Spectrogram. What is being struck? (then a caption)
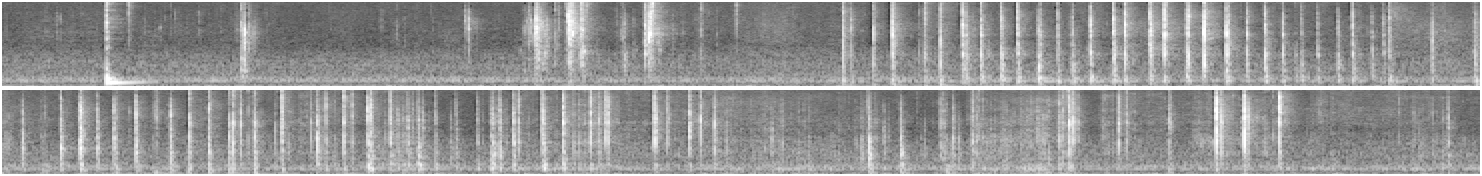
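Plastic water bottle. Long dark nails tap and crinkle the sides of a medium clear plastic Dasani bottle with a green cap, hollow and partly filled with water. A few scattered taps open the clip, then from about four seconds a dense run of quick, dry, bright clicks follows, each dying away almost at once. The crackly tapping keeps going in irregular bursts to the end.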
